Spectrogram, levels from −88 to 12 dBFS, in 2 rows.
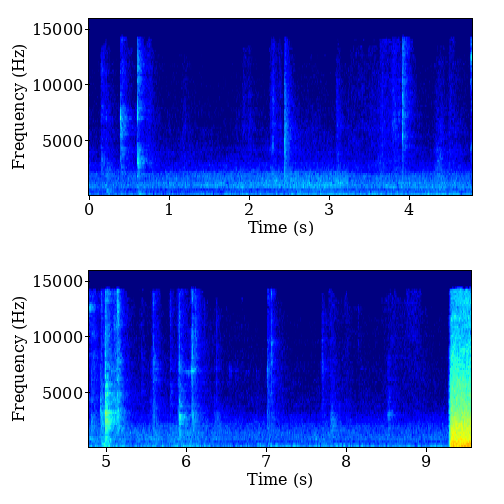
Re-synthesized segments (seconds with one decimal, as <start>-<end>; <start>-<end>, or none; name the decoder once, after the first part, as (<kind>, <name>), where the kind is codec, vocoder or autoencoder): none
